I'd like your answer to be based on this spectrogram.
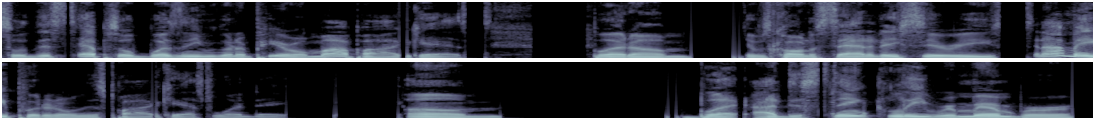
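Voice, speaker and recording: A man's voice: medium pitch, mellow, dry recording. A man from South Carolina with a South Carolina accent and a slightly nasal voice, rambling casually through a solo podcast with lots of fillers and restarts. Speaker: podcast host.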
